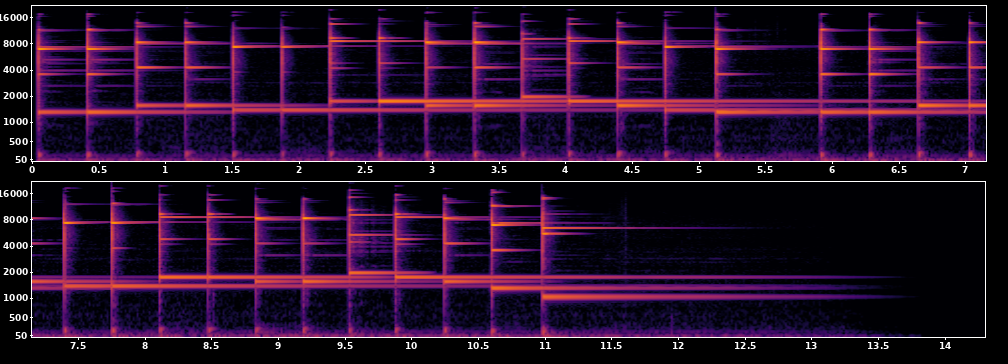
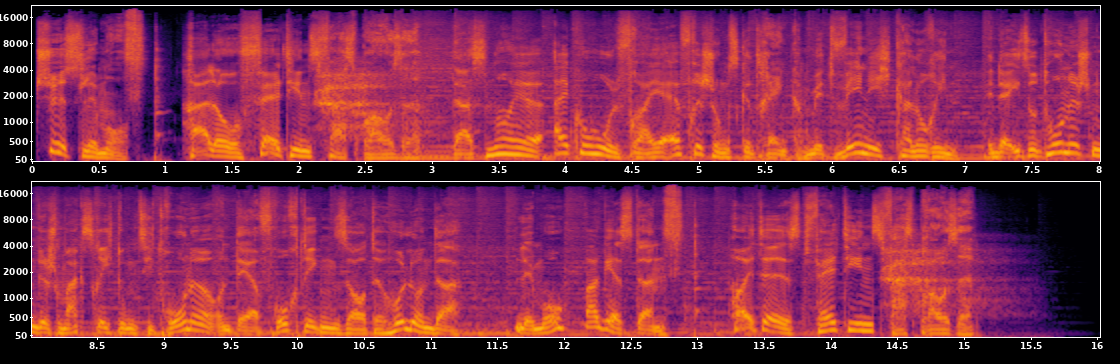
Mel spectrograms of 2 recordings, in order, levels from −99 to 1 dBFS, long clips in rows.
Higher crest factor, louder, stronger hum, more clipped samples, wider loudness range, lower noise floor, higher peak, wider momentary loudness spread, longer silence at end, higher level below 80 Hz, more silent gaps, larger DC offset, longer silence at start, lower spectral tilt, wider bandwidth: first, 28 dB vs 12 dB; second, -25 LUFS vs -21 LUFS; neither; neither; about the same, 3 LU vs 1 LU; first, -81 dBFS vs -65 dBFS; first, 0 dBFS vs -10 dBFS; first, 9 LU vs 4 LU; first, 2.4 s vs 0.8 s; second, -64 dBFS vs -42 dBFS; neither; neither; about the same, 0.05 s vs 0.05 s; second, 4 dB/octave vs -4 dB/octave; about the same, over 20 kHz vs over 20 kHz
